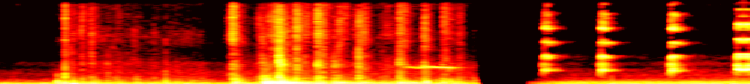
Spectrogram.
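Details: Blacksmith plovers (Vanellus armatus) in an aviary: sharp, metallic clinking notes from a blacksmith lapwing, about three per second near the end, after a noisy stretch of rustling and wingbeats.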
